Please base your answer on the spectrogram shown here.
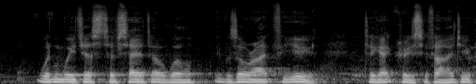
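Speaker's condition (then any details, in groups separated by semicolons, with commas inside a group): Parkinson's; table tennis and snooker groups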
